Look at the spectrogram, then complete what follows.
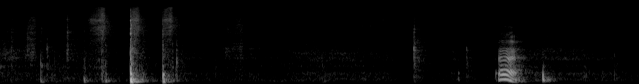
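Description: A few sharp clicks and taps of something being handled, about a second in and again near four seconds, then a short vocal sound falling in pitch about five seconds in.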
